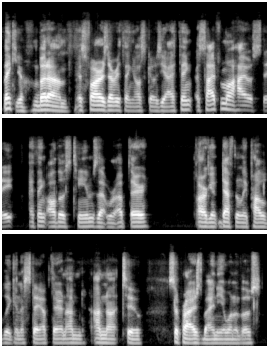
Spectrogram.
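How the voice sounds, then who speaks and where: A hoarse young man with a raspy voice, a player answering interview questions in a rambling way with many ums. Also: on the low side, flat delivery, brisk, a bit bright, no echo. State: hoarse from illness. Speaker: player guest.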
